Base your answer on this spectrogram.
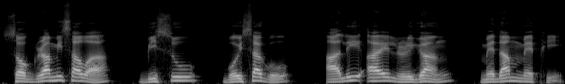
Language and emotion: Assamese, neutral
